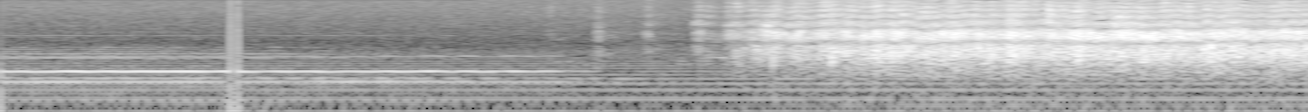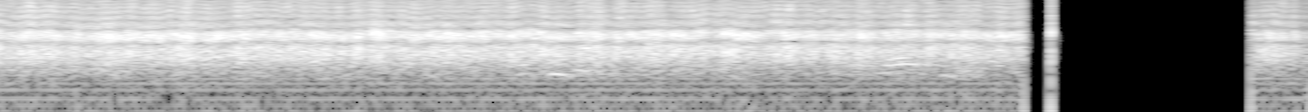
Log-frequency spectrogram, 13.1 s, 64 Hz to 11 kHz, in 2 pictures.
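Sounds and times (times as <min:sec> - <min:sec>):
audience applause: 0:03.5 - 0:11.7, 0:12.8 - 0:13.0.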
